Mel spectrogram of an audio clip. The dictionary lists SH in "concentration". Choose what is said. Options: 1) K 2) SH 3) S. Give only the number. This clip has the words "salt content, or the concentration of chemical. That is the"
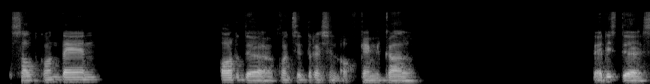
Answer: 3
